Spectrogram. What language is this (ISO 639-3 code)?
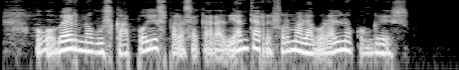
glg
